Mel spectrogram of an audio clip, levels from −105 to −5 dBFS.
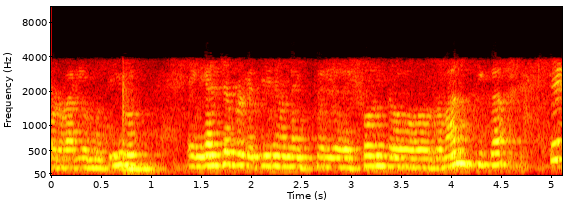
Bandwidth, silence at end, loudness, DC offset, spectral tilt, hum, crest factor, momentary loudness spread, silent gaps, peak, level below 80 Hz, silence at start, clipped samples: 4 kHz; 0 s; -27 LUFS; under 0.1%; -11.5 dB/octave; none; 16 dB; 7 LU; none; -12 dBFS; -60 dBFS; 0 s; under 0.1%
